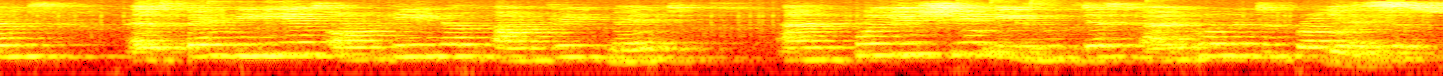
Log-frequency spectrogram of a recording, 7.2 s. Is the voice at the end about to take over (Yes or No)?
No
